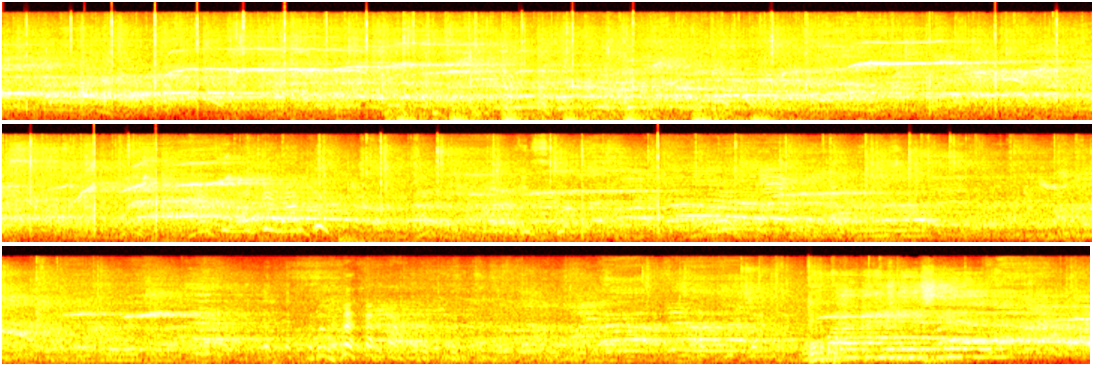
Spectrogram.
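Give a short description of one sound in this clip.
A crowd chatters and shouts loudly in a large echoing hall.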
